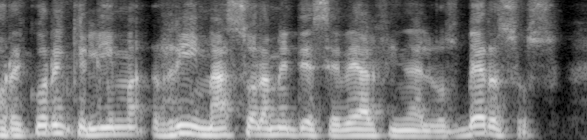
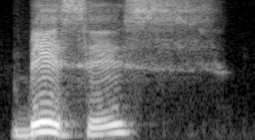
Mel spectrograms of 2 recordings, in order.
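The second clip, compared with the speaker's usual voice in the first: higher and louder "Veces", stressed on "Ve"; announced loudly; 5 semitones higher, 8 dB louder than usual. Shown as a demonstration. Teacher announcing the next word to pupils, loud. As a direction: call out "Veces" to the class. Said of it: "Ticia y ticia por acá".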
